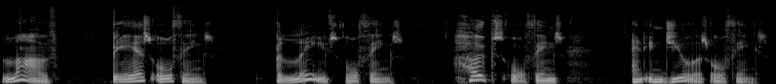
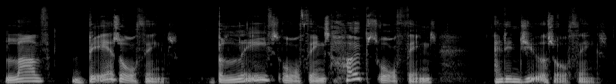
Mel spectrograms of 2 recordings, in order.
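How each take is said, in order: First: It is read slowly. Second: It is read at normal speed.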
